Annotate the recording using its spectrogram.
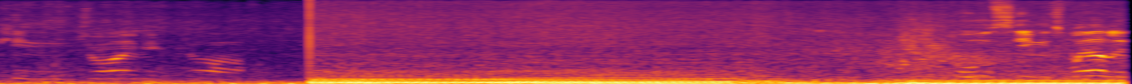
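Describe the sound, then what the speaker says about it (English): An AC Cobra sports car pulls away after a fuel pump repair, its engine droning steadily and loudly with a low rumbling tone that shifts as it drives on, with a brief voice at the start. "Ah, look at a working driving car."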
